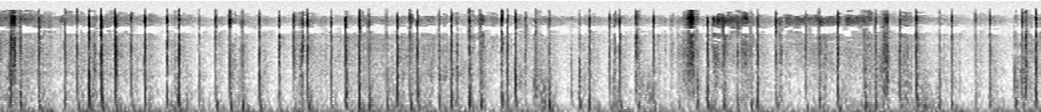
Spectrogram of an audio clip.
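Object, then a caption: Printed cotton t-shirt. Long nails scratch and tap across a gold watch print on a black cotton t-shirt. The result is a dense run of quick, dry scratching and ticking strokes with a bright edge and a soft low rumble underneath.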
